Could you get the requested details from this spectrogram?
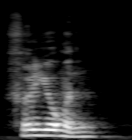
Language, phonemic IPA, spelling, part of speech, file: Dutch, /vərˈjɔ.ŋə(n)/, verjongen, verb, Nl-verjongen.ogg
- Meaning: 1. to become young, to rejuvenate 2. to make young, to rejuvenate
